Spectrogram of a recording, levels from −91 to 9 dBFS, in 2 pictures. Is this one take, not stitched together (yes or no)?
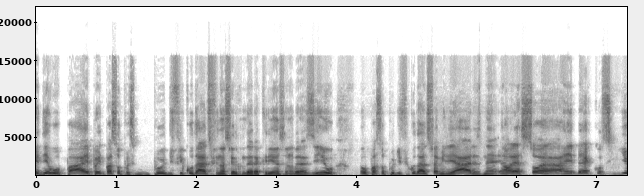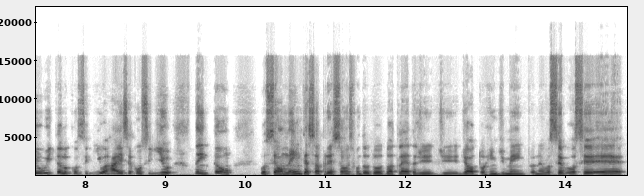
no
